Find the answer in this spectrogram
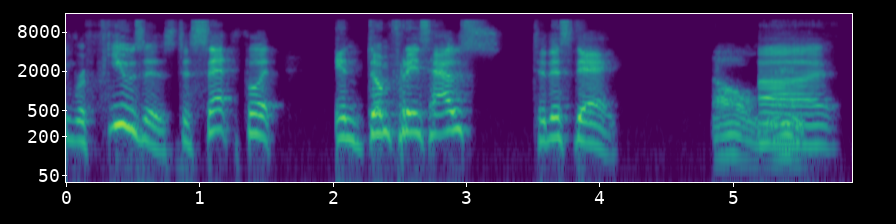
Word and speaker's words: Dumfries House: Dumfries House, but I pronounced it properly.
